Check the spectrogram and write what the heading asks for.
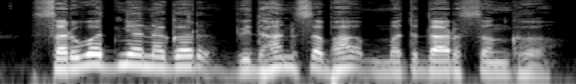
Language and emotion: Marathi, neutral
